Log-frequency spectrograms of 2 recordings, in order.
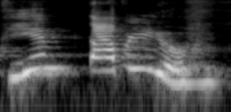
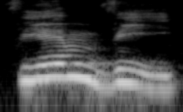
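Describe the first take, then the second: First: The last letter is said as 'double-u'. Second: The last letter is said as 'vee'. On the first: This is how it is said in Korea. "우리는 막 비엠더블유, 비엠더블유 이렇게 이야기를 하잖아" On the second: This is how it is said in Germany. "독일에서는 비엠비라고 이야기를 한대"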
